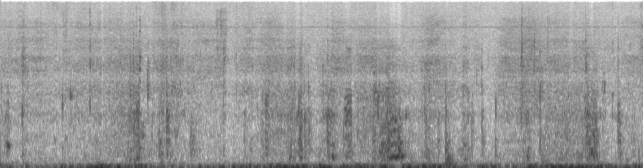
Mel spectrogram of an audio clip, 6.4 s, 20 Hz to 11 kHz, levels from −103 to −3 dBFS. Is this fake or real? fake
